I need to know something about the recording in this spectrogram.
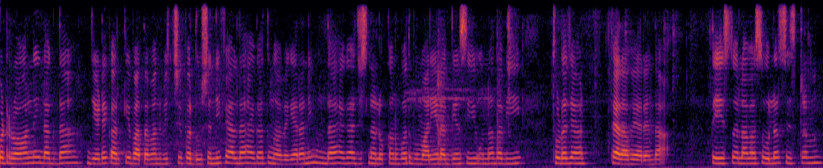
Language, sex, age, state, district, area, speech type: Punjabi, female, 45-60, Punjab, Ludhiana, urban, spontaneous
